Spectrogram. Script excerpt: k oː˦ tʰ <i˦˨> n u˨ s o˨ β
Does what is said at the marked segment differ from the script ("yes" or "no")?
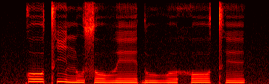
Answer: no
